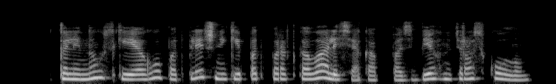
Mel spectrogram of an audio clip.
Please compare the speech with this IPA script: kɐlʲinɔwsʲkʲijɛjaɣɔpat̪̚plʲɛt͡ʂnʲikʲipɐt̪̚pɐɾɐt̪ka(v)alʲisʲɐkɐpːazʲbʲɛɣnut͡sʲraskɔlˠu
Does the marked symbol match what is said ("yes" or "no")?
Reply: yes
